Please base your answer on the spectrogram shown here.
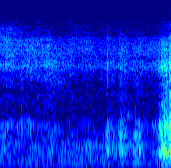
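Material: Nothing is struck.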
